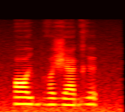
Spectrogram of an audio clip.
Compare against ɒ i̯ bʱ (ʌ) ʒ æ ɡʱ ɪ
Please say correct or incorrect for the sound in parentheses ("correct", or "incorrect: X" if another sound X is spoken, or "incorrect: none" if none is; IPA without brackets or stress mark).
correct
